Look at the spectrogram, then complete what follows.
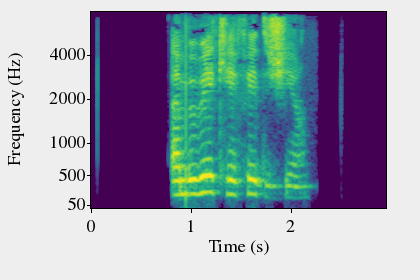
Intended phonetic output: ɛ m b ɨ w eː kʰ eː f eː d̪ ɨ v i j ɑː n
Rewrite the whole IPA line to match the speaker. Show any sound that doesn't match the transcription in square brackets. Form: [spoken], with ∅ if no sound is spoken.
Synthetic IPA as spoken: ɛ m b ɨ w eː kʰ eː f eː d̪ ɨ [ʒ] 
